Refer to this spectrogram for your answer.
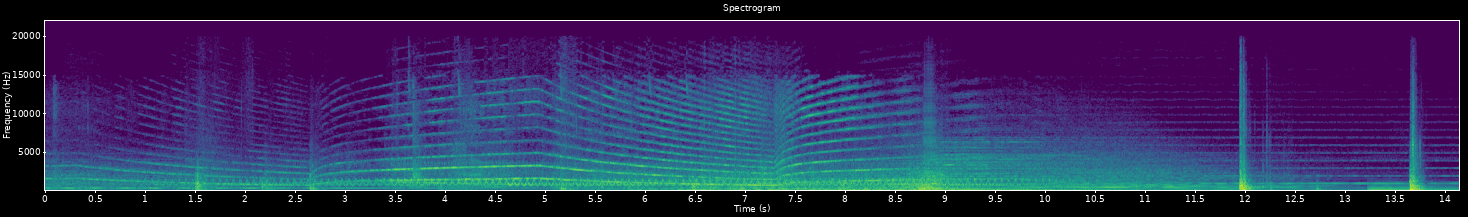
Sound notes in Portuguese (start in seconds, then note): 1.8 som de sirenes de polícia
